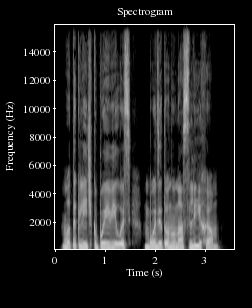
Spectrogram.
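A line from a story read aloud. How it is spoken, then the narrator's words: Laughing. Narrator (Russian): Лёшка, смеясь, сказал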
